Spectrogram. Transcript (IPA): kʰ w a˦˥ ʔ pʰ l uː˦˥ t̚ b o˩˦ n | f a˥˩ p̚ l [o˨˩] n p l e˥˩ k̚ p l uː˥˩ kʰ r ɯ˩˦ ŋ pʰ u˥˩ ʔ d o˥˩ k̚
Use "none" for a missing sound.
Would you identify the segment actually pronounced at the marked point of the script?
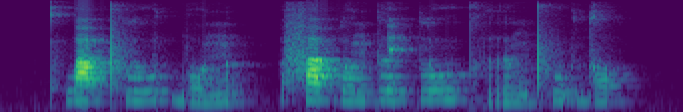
o˦˥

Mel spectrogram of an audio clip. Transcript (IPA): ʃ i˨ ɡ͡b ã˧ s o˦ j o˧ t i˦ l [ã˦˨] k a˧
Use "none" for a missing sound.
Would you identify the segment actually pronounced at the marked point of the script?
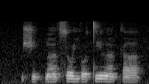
ã˦˨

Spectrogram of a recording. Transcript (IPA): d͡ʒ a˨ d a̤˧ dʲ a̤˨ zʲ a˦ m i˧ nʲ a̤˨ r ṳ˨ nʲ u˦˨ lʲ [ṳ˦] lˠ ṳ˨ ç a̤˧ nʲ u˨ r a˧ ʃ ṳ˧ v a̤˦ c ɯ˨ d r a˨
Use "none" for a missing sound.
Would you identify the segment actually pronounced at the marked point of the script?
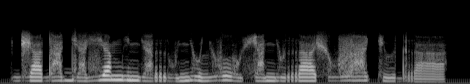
ṳ˦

